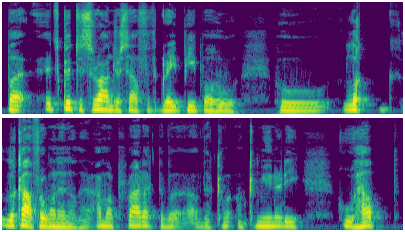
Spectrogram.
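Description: A man in his forties speaks earnestly into a close studio mic in a small podcast room. His voice is warm and a little husky, and he often circles back over his words while gathering his thoughts. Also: medium pitch, brisk. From Lebanon, raised in Michigan, US. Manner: earnest, repeats words while thinking, uses Arabic religious phrases. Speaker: podcast guest, charity founder. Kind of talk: casual interview conversation. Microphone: boom-arm studio mic.

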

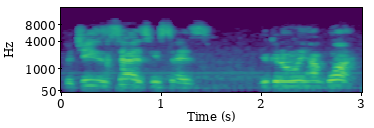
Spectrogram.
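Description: High, gravelly preaching man outdoors. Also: normal speed, noisy background. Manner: earnest, conversational preaching with gestures. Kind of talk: outdoor sermon to camera. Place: outdoors by a gravel lot and fence. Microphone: camera at a distance. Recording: distant outdoor mic with faint ambience.

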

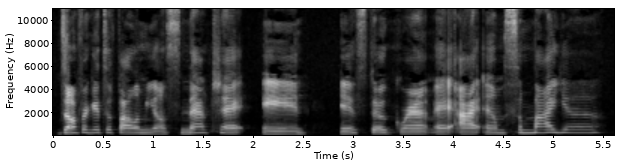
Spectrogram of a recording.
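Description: A woman in her thirties giving a relaxed, chatty voiceover for a makeup tutorial, explaining each step. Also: fairly high pitch, measured pace, dry recording. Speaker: beauty vlogger. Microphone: voiceover recorded separately.

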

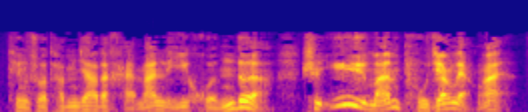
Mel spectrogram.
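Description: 一名男演员在广播剧里饰演一位健谈、随和、爱扯开话题的刑警同事。. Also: male voice, fairly low pitch, quick pace, dull audio, full character voice. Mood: eager, chatty. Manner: lively, digressive. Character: chatty, good-humoured male police detective colleague. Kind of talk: radio drama acting.

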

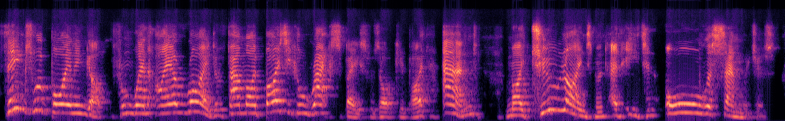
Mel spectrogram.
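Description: An older man acting a pompous, eccentric veteran football referee in a filmed comedy, speaking in a deliberate, theatrical, self-important way. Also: very high-pitched, sing-song, full character voice. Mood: defensive. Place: room at home, on a video call. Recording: dull lo-fi video call sound.

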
